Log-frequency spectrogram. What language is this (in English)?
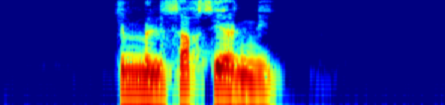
Kabyle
